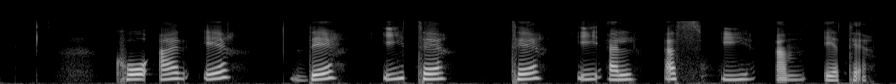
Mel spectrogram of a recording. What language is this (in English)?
Norwegian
